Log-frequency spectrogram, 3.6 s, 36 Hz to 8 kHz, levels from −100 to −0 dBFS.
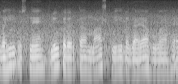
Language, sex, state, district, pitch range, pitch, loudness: Hindi, male, Chandigarh, Chandigarh, 95-105 Hz, 105 Hz, -17 LUFS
